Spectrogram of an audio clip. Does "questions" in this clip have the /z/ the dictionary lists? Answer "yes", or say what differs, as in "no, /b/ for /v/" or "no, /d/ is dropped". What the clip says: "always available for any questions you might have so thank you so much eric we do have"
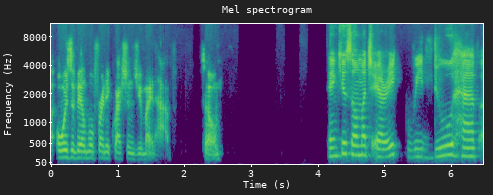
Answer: yes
